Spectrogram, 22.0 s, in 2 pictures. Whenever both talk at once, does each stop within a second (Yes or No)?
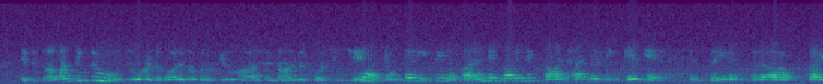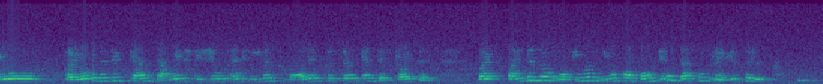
Yes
